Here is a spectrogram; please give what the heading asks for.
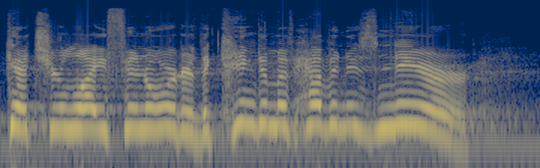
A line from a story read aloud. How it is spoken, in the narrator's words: John the Baptist yells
